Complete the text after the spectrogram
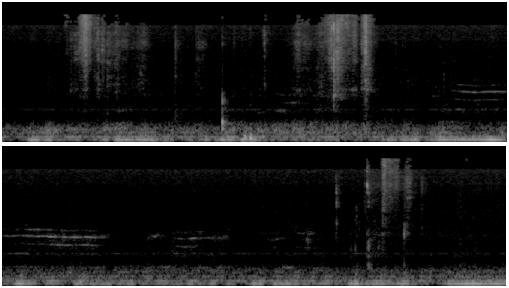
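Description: The paper pages of a booklet rustle as they are flipped.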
